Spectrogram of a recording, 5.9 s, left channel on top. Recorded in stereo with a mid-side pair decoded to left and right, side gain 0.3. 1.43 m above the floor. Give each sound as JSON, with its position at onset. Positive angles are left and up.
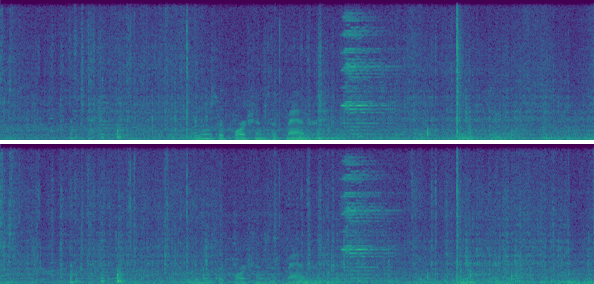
{"t": 1.9, "sound": "a man speaking", "azimuth_deg": 60}
{"t": 3.4, "sound": "a squeak", "azimuth_deg": 15}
